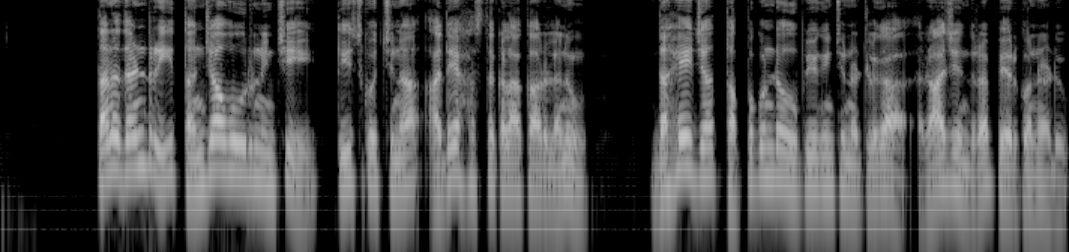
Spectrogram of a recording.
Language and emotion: Telugu, neutral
